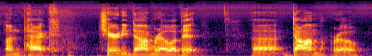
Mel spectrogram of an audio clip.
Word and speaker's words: Damrau: Damrau, the pronunciation, the emphasis is on the first syllable.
